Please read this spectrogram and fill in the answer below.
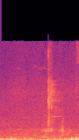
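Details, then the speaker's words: Noisy air cooler after repair, blade refitted and locked with a circlip, body reassembled, on test: soft low fan hum with gentle airflow and no rattle or scraping; noise gone, normal operation. "Maririnig nyo po, wala na po kayong naririnig na sounds."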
